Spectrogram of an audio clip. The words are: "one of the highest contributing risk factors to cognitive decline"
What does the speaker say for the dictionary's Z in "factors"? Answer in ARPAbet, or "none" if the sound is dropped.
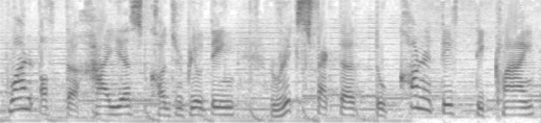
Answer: none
